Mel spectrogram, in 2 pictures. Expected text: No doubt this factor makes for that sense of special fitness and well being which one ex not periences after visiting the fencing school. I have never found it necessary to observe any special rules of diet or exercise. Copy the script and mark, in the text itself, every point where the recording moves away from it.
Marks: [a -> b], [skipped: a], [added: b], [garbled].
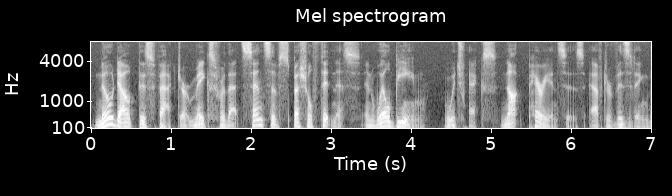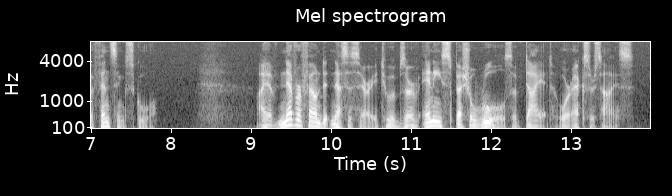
No doubt this factor makes for that sense of special fitness and well being which [skipped: one] ex not periences after visiting the fencing school. I have never found it necessary to observe any special rules of diet or exercise.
